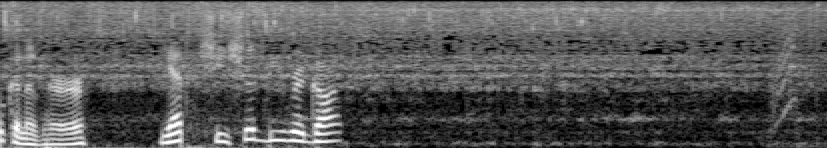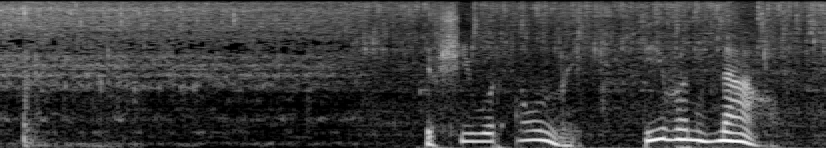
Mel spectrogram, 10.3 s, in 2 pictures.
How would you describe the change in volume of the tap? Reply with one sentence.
The volume of the tap goes down.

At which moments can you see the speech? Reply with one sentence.
You can hear the speech from 0.0 to 2.1 s and from 7.8 to 10.2 s.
